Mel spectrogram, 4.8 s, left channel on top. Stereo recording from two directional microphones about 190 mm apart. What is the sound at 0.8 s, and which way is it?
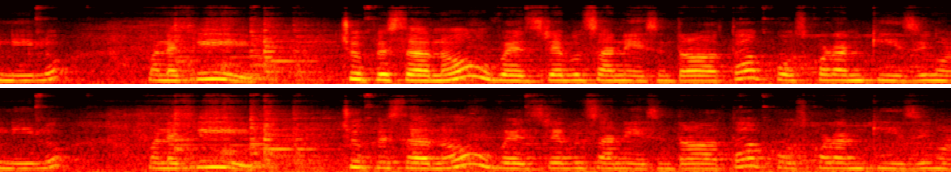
Speech, 45° left (ahead or behind).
